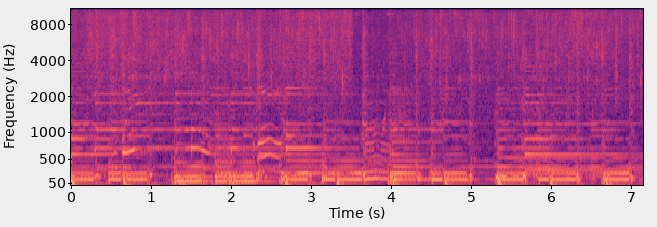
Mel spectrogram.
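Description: Paneer cubes sizzling as they fry in oil in a pan and are turned with a steel ladle. Background music with a melody and a repeating bass line plays over the sizzling and is the louder sound.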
